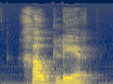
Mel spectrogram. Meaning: gilded leather
- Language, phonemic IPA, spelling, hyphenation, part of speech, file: Dutch, /ˈɣɑu̯t.leːr/, goudleer, goud‧leer, noun, Nl-goudleer.ogg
